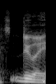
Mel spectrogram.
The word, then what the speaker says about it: Dulé: Yeah, Dulé Hill. Dulé Hill. The guy from uh Psych. Yeah. And from the West Wing. West Wing. Yeah, he's he's really good. Dude, Dulé Hill's great.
